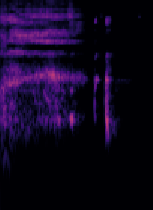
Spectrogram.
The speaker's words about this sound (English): God, I gotta sneeze again. Bless you.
